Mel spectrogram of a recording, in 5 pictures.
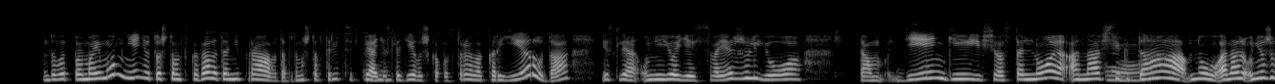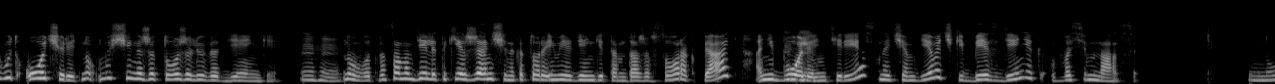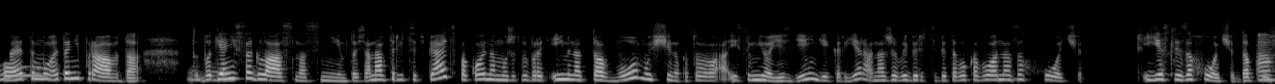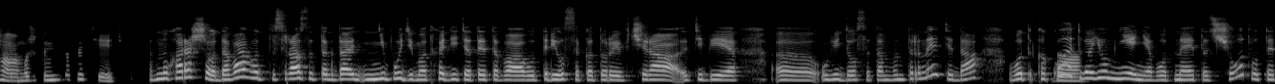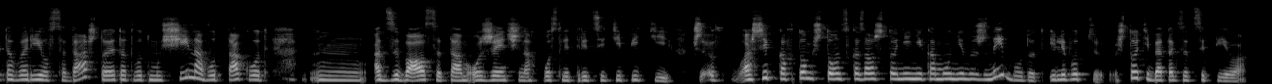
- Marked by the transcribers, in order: tapping
- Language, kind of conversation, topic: Russian, podcast, Как не утонуть в чужих мнениях в соцсетях?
